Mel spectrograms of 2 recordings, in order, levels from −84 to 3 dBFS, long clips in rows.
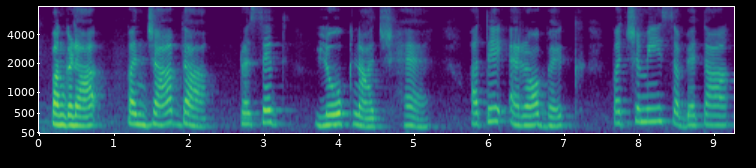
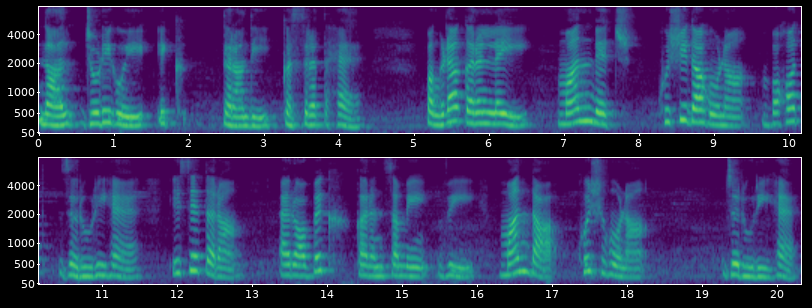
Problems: none marked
